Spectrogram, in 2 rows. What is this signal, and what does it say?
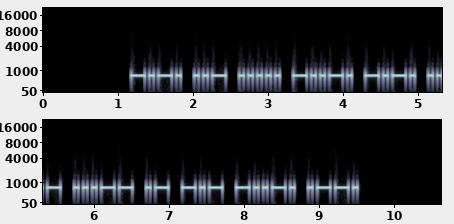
Morse code, heard as a keyed tone, about 21 wpm, 700 Hz. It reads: CU5/CU3AK/P
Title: Difficult Call Signs 20wpm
